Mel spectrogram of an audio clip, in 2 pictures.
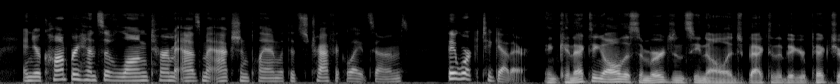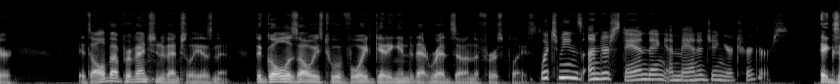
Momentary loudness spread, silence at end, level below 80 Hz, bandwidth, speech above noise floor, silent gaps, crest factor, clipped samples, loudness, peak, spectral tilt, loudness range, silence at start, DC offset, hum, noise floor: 13 LU; 0 s; -42 dBFS; 13.5 kHz; 32 dB; 16.41-16.52 s; 24 dB; under 0.1%; -25 LUFS; -2 dBFS; -5.5 dB/octave; 4 LU; 0.25 s; under 0.1%; none; -57 dBFS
